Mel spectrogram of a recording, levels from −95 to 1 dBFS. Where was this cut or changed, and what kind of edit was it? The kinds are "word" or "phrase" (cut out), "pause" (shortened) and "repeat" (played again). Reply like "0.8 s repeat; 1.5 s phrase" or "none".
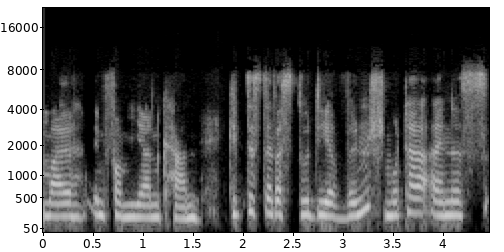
1.8 s pause; 2.3 s phrase; 3.4 s word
